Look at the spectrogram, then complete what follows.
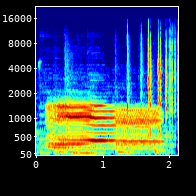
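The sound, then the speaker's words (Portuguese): A person gives a loud, drawn-out guttural scream, imitating the horrendous roar of a large fallen orc, sustained for about two seconds before breaking off into a rough, crackling tail. “O orc grande que tá ali caído, mais uma vez dá um grito horrendo, no qual faz tremer a espinha de vocês, o pelo de vocês arrepia”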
